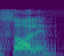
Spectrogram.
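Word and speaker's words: solemn: और सोलेम, सोलेम मतलब होता है गंभीर, ठीक है, तो सोलेम, यहाँ पे एन साइलेंट है।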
